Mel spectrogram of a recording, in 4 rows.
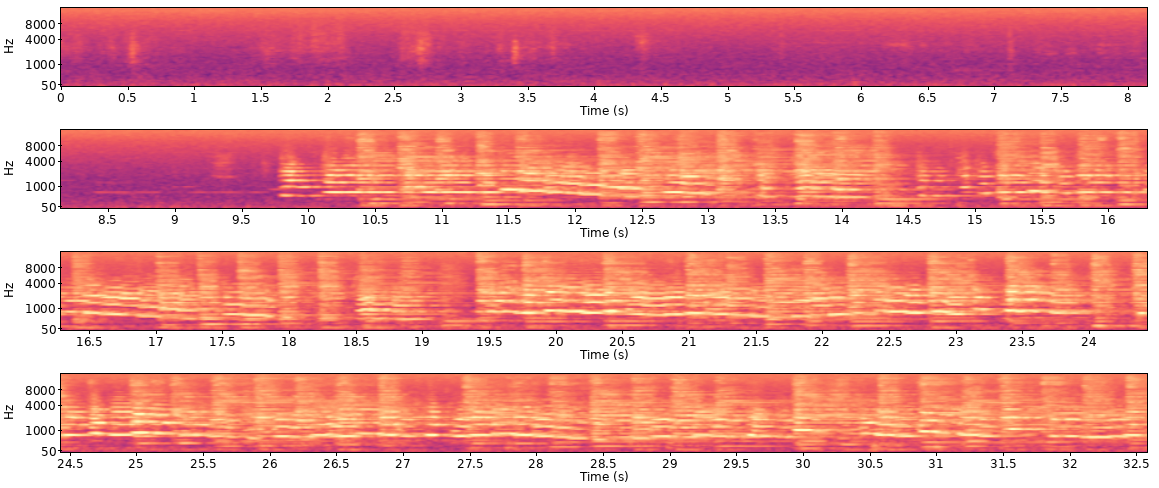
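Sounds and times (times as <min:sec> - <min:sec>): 
flute sonata in E major: 0:09.6 - 0:32.5.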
